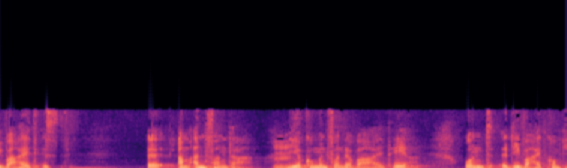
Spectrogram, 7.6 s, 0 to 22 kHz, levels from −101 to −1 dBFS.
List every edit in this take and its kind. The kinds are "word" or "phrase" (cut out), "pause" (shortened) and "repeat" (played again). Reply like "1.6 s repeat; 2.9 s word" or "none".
none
